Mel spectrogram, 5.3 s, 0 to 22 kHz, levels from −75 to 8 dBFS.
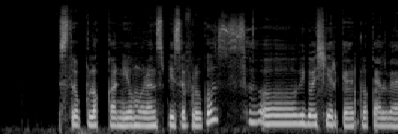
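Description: Nothing technical goes wrong anywhere in this bit of speech, so there's no fault to point to at any moment.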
